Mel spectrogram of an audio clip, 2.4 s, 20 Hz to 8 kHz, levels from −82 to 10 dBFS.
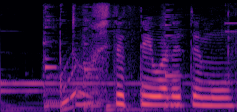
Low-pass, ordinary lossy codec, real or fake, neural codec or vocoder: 7.2 kHz; none; real; none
